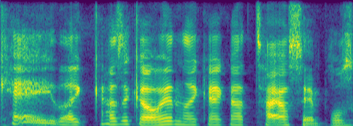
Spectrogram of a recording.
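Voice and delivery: imitating a sugary drop-in hello, high; perky Melissa. Melissa bursts in, chirpy greeting.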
